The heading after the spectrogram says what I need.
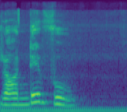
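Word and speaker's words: rendezvous: इट इज़ a noun but we pronounce it ऐज़ रोंडेवू।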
